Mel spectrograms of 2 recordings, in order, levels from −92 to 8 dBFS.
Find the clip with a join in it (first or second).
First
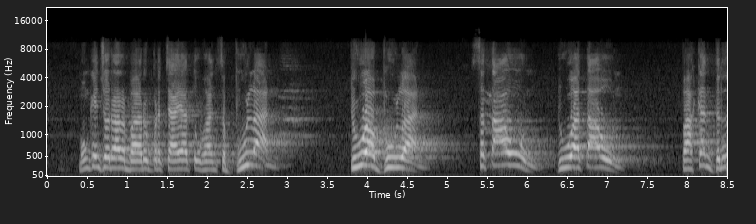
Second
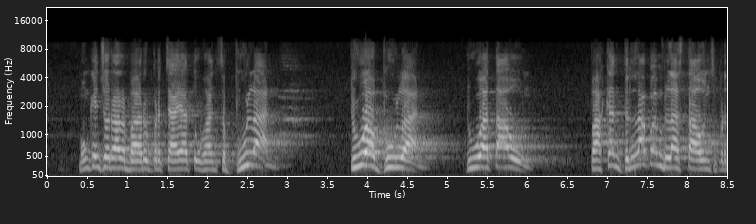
second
